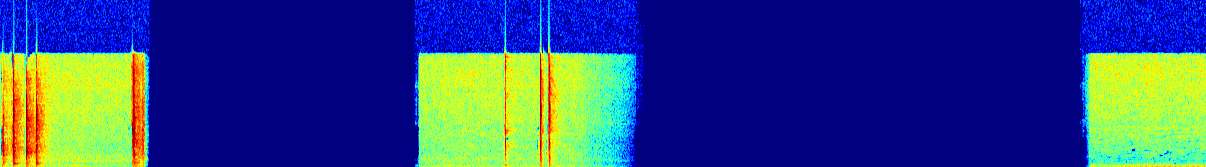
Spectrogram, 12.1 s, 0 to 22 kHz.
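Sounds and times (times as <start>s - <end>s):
low steady hum: 4.2s - 6.3s, 10.9s - 12.0s
computer mouse clicks: 5.0s - 5.6s.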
